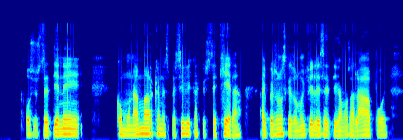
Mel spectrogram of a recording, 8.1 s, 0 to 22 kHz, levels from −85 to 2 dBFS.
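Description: Speech, broken by periodic USB or driver dropouts from 0.06 s to 7.99 s. Every 0.064 s, a tiny slice of audio, a fraction of a millisecond, drops to silence. Well over a hundred ticks result, evenly spaced and audible against the voice. A background task stalling the bus causes this.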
